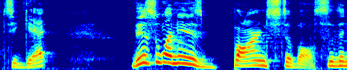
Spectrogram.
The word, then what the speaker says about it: Barnstable: It's Barnstable, not Barnstable. That sounds kind of stupid.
